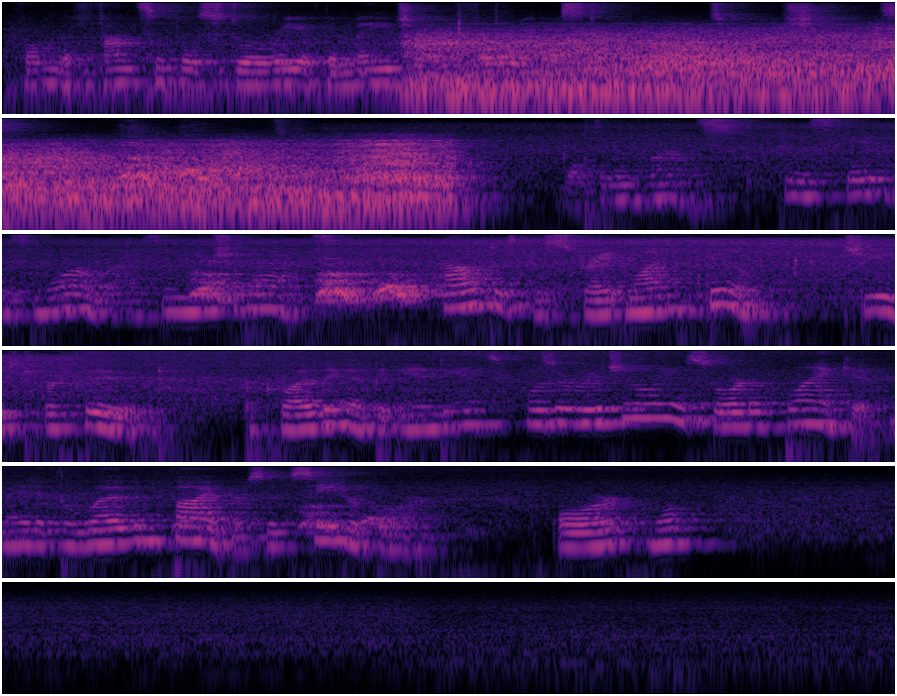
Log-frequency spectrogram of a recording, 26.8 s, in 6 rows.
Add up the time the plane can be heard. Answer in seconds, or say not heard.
7 s.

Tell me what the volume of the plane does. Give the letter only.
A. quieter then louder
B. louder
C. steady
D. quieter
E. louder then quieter
B.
